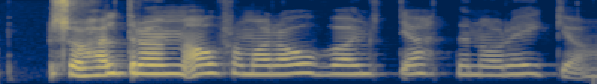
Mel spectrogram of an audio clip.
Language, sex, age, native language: Icelandic, male, 11, Icelandic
